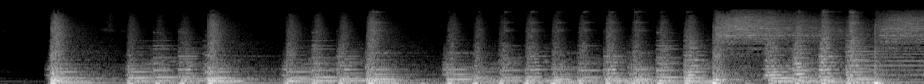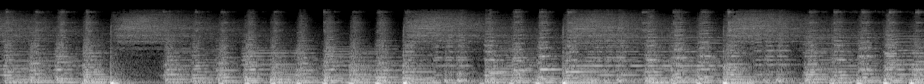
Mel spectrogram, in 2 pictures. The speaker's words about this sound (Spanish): Ahora, este todo junto, una big band suena así.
